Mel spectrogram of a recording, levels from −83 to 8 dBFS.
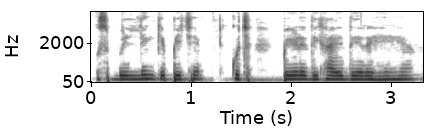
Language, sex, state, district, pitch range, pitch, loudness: Hindi, male, Jharkhand, Ranchi, 150-155 Hz, 155 Hz, -14 LUFS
